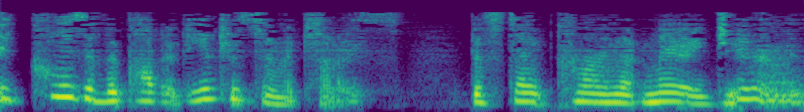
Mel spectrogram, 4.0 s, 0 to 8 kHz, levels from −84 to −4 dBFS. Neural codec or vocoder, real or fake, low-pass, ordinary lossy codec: codec, 44.1 kHz, 0.9 kbps, DAC; fake; 7.2 kHz; MP3, 24 kbps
